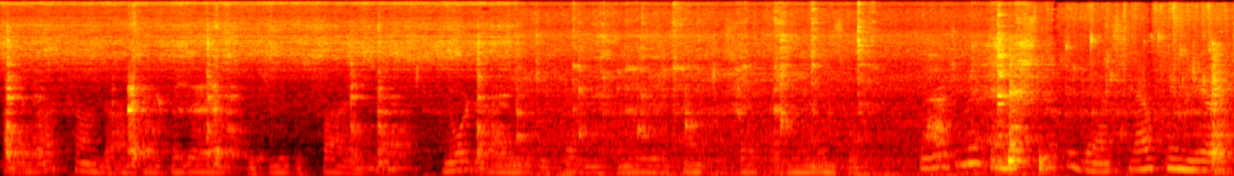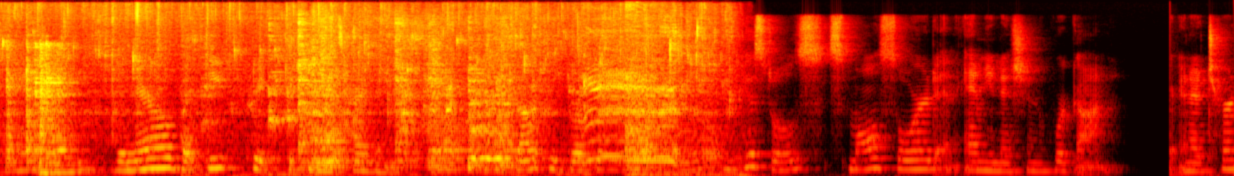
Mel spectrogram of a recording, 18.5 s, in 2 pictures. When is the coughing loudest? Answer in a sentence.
The loudest moment of the coughing is at 14 seconds.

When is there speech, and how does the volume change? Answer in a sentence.
You can hear the speech from 0.0 to 18.4 s, getting louder then quieter.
